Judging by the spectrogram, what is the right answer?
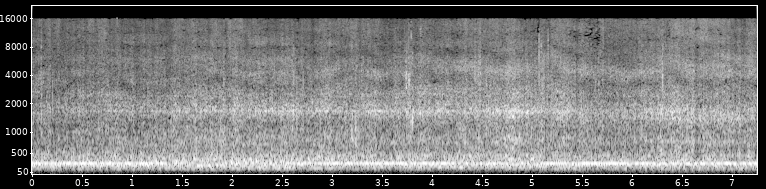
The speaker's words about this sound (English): Yeah, big generator.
